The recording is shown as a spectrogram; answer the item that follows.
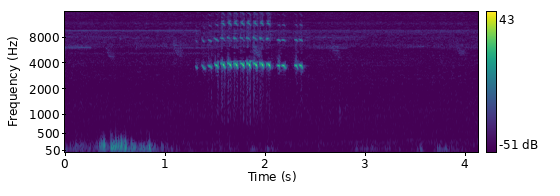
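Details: Autumn insect calling beside a white-flowering buckwheat field with Mount Tsukuba in the distance: one high, pulsed, ringing trill of about a second, a fast series of clicks, after a low rumble of wind or handling noise.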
